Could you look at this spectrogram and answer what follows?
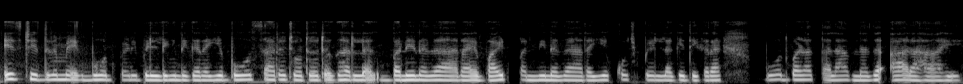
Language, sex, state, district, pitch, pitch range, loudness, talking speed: Hindi, female, Madhya Pradesh, Bhopal, 200 Hz, 195-210 Hz, -15 LUFS, 250 wpm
